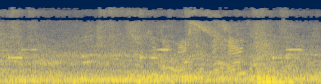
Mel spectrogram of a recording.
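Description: A loud, dense haunted-maze soundscape: indistinct voices and music-like sound, with short high electronic beeps at two pitches recurring every second or so. A deep low rumble swells a little past the middle.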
